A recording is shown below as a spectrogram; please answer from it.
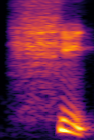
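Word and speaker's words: し: Nah, ini bacanya shi ya. Jadi agak agak sedikit monyong gitu, sedikit sedikit muncrat minasang, sedikit membanjiri lawan bicara. Nggak, jangan sampai disengaja dimuncratin, jangan ya. Memang dia ini shi gitu. Jangan sampai si. Bukan seperti itu, ada gitunya. Jadi shi seperti itu minasang ya untuk pelafalan huruf shi seperti dalam sushi.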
